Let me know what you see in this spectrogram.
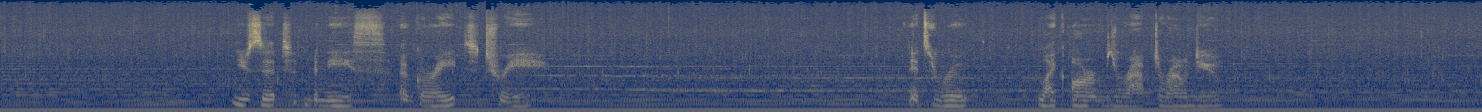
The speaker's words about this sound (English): There is a scent of cedar and the sound of gentle water nearby.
